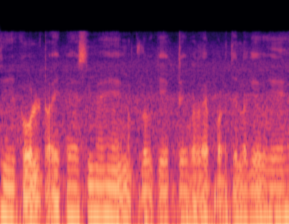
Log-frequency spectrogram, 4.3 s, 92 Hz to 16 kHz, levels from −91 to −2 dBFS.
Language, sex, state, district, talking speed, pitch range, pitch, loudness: Hindi, male, Uttar Pradesh, Shamli, 195 wpm, 95-110 Hz, 105 Hz, -20 LUFS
